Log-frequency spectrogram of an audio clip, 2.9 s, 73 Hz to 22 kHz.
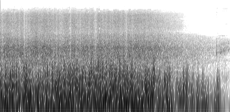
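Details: Lakewood 20-inch three-speed box fan, late 1990s or early 2000s, serviced, running on high: loud, steady airy rush with no ticking or scraping, then switched off and winding down; runs smoothly.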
